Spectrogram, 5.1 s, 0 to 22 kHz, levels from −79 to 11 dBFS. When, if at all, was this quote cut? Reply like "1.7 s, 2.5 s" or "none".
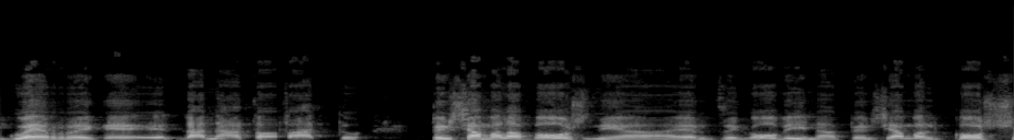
none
